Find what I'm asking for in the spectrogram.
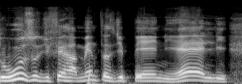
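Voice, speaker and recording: On a very clean recording with a silent background, a man speaks in an animated tone at a fairly slow pace. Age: 60s. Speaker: podcast host. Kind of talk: casual lecture.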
